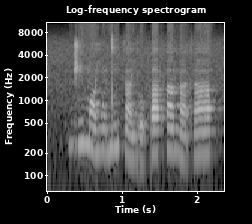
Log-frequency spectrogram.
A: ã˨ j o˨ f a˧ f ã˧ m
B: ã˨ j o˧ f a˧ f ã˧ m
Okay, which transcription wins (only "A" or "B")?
A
